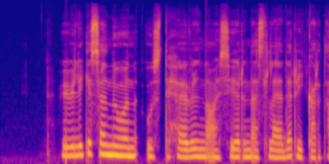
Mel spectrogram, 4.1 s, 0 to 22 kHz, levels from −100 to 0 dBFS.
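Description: At 0.81 s, just before "vil ikke se noen", and again at 2.56 s, the speech drops into a block of digital silence lasting about 10 ms and then 5 ms. The output buffer most likely went unfilled. Unlike a faded dropout, the cut is abrupt, and both gaps are short enough to be heard as a tick or dip rather than as silence.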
